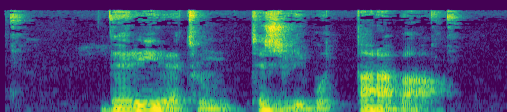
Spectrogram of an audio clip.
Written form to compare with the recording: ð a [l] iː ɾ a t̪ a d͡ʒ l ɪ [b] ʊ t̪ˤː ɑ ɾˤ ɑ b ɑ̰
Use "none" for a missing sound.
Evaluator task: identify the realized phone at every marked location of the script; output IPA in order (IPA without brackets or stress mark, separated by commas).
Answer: ɾ, b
